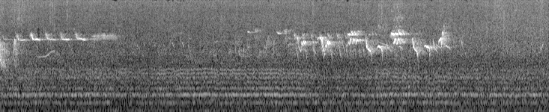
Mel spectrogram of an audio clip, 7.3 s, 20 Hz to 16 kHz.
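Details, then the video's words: A constant low hum comes from hundreds of western honey bees gathering honey in a flowering cherry tree, recorded on a Zoom F6 with Sennheiser MKH 8040 mics. Faint bird chirps and a short twittering phrase sit softly above. "Honey Bee Sound Library"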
